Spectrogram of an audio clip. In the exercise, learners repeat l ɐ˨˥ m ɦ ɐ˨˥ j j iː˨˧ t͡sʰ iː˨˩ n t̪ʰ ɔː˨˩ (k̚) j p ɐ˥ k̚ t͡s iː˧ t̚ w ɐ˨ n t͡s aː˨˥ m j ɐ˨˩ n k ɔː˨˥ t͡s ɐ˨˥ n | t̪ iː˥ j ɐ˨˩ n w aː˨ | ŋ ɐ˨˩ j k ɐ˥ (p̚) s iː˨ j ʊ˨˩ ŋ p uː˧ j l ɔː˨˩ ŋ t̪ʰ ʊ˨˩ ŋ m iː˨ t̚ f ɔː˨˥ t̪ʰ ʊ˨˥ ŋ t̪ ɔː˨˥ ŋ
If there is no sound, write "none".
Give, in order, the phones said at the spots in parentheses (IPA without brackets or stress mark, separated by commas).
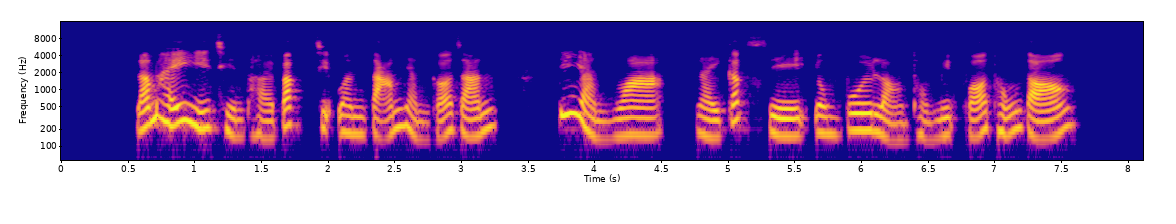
none, p̚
